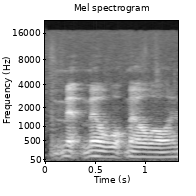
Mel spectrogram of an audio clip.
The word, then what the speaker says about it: Millwall: But I'm pleased to hear that you pronounced it as Millwall and not Millwall, because quite a few people seem to, especially people who support Millwall, seem to put the emphasis on the wall bit rather than the mill bit.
